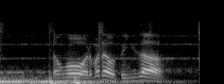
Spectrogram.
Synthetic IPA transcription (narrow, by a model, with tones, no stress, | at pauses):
ɗə˨˩wŋ͡mɦo˨əː˨˦ɓt̚ɗə˨˩wt̪ï˨˦ŋ̟zəː˨˩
